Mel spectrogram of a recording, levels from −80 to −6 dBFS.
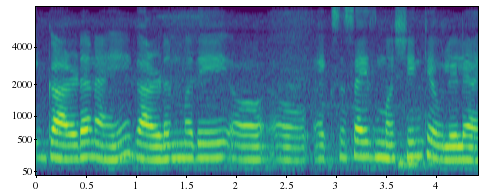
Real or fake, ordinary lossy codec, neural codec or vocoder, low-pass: real; none; none; none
